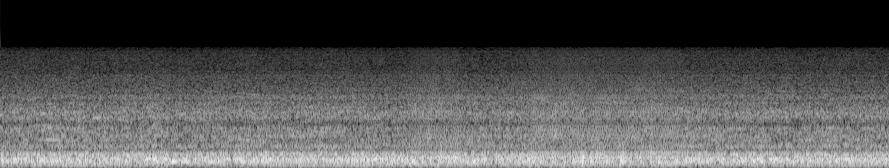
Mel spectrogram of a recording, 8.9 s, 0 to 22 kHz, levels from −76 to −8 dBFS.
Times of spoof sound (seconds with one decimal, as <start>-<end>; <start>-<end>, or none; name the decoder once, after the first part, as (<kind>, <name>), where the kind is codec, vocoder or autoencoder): 4.1-4.6 (codec, ZipCodec); 5.3-6.8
